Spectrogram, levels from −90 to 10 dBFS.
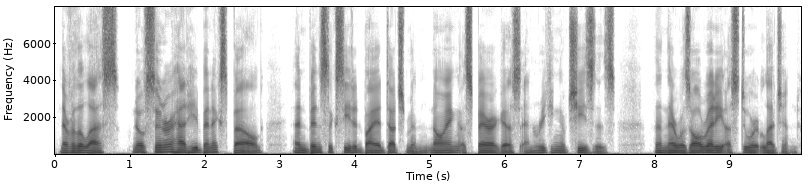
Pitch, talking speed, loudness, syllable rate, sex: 100 Hz, 155 wpm, -19 LUFS, 5.1 syllables/s, male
